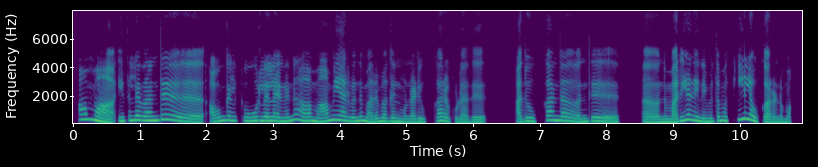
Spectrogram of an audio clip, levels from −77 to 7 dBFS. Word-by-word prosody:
ஆமா. 345 -8 +4 0.3
இதுல 300 +4 0 0.2
வந்து 295 +4 +2 0.7
அவங்களுக்கு 285 +3 -1
ஊருலலாம் 275 -1 +2
என்னென்னா, 265 +9 0 0.3
மாமியார் 295 +5 +1
வந்து 255 +3 +2
மருமகன் 225 +2 0
முன்னாடி 195 +2 -2
உட்காரக்கூடாது. 170 -10 -4 0.6
அது 205 +5 -1
உட்காந்தா 305 +3 -1 0.2
வந்து 220 +5 -1 0.8
அ - - 0 0.2
அந்த 195 +1 0
மரியாத 295 - +2
நிமித்தமா 225 +6 0
கீழ 390 +4 +2
உட்காரணுமாம். 180 -2 -3
260 Hz, 110 wpm, -23 LUFS, 210-295 Hz, 0.8 s, ஆமா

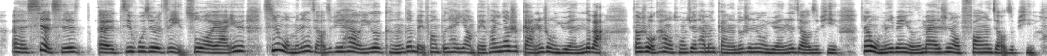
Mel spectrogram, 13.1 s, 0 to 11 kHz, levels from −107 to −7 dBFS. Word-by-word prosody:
呃， 240 -2 -1
现 225 - +2
实 240 +2 0 0.2
呃， 215 -2 +3
几 205 +7 -1
乎 265 0 0
就 260 0 +1
是 245 - +4
自 235 +3 -7
己 245 - -3
做 245 -4 -1
呀， 200 -1 0
因 260 +7 +1
为 300 -1 +2 0.2
其 335 - 0
实 365 - +5
我 310 -6 +2
们 205 +1 0
那 265 - -1
个 295 - +1
饺 225 -6 -5
子 225 - -7
皮 260 +2 +1
还 270 +1 0
有 235 -4 -1
一 210 +1 -3
个 245 0 +2
可 215 0 -7
能 210 0 0
跟 280 +2 0
北 250 - -2
方 240 -2 -4
不 230 0 -3
太 240 +1 -2
一 230 - -3
样， 220 -3 -3
北 205 -2 -3
方 240 +5 -2
应 265 - +3
该 295 +1 +3
是 280 -1 -2
擀 220 -7 -3
那 230 - +1
种 240 -4 +2
圆 200 -1 +1
的 245 - +4
吧， 210 -3 +1 0.3
当 255 0 +2
时 265 - +2
我 245 - +6
看 245 +3 -1
我 220 - -1
同 215 0 -2
学 235 0 0
他 235 0 -2
们 240 0 0
擀 215 -3 -4
的 190 - -3
都 210 - -1
是 240 +1 0
那 235 - +1
种 225 -3 +1
圆 195 -1 0
的 220 +2 +1
饺 205 -4 -1
子 195 +1 -2
皮。 195 -1 -3 0.3
但 300 - +4
是 - - +9
我 245 - +5
们 200 +2 +4
那 235 - +3
边 240 0 +3
有 200 -5 0
的 195 - 0
卖 225 0 +1
的 225 - +1
是 240 - 0
那 245 - +4
种 205 -2 +1
方 220 +2 -2
的 225 - +1
饺 205 -2 -1
子 185 - -5
皮， 190 +2 -6
225 Hz, 390 characters per minute, -27 LUFS, 205-250 Hz, 0.3 s, 是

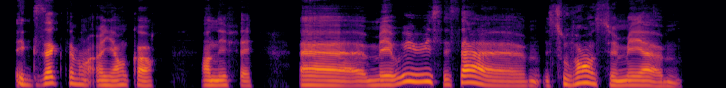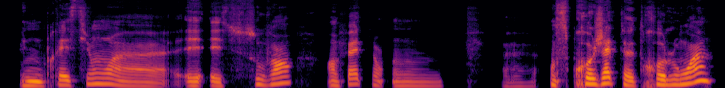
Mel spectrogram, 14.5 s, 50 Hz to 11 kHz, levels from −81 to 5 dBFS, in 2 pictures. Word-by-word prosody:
Exactement 160 +1 0
et 135 -1 0
encore, 130 -3 0 0.4
en 130 -1 +1
effet. 130 -2 -4 0.5
Heu, 125 -3 +4
mais 135 +1 +1
oui, 225 +10 +1
oui, 230 0 +1
c'est 145 -6 -8
ça, 205 +4 +4 0.4
hem. 120 +1 -8
Souvent, 175 +9 +1
on - - -3
se 135 - -6
met, 130 +1 +1
hem, 105 -7 0 0.6
une 120 -2 +1
pression, 155 +6 -2
heu, 110 -6 -3 0.2
et 115 0 -1
et - - -4
souvent, 155 - -2 0.3
en 130 -1 -3
fait, 155 +7 0 0.3
on, 110 -1 -10 0.6
heu, - - -18 0.4
on 140 - -2
se - - -2
projette 165 -6 +4
trop 145 +2 +2
loin 180 - +3
135 Hz, 130 wpm, -25 LUFS, 120-160 Hz, 0.6 s, Heu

